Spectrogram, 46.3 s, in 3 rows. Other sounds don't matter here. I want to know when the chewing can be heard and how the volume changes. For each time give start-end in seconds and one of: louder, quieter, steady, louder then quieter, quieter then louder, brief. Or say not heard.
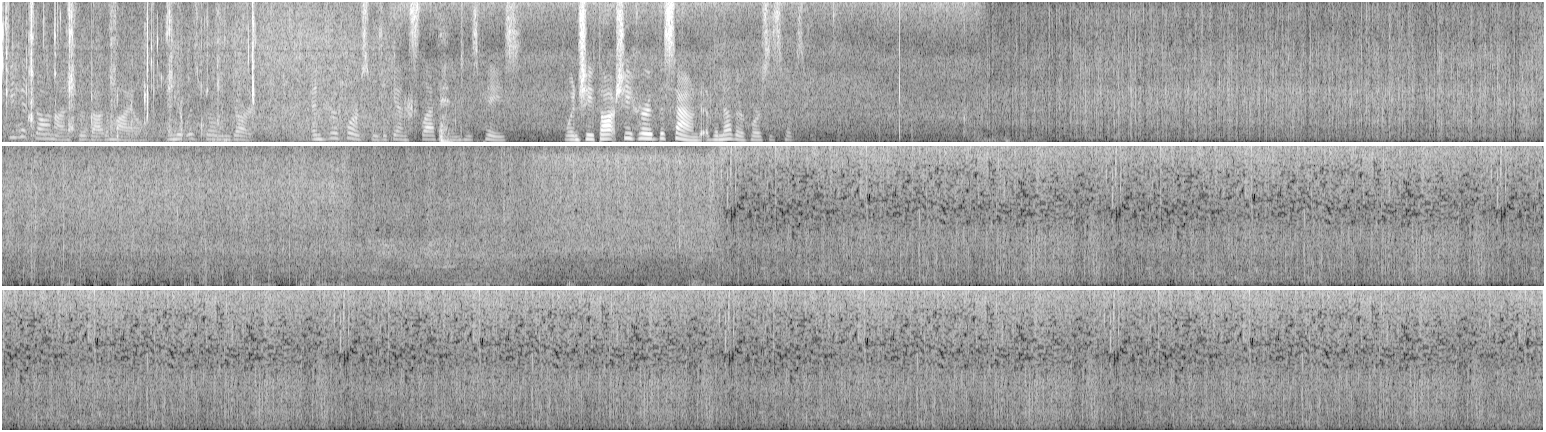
0.0-4.8 quieter then louder.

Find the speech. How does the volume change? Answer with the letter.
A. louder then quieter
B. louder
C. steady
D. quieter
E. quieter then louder
B.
